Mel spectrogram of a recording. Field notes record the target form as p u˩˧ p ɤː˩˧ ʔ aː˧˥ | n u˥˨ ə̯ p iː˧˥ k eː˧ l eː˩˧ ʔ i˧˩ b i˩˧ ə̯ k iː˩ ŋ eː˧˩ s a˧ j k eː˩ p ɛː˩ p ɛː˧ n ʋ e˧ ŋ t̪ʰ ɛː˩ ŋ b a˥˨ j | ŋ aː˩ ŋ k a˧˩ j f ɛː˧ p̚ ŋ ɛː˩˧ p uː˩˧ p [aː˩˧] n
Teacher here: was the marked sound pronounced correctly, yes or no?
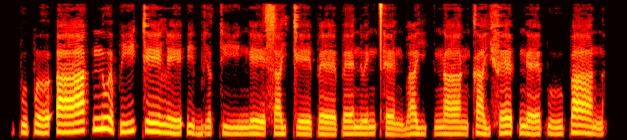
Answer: no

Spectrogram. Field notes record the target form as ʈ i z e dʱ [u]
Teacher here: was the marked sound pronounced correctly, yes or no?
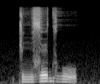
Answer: yes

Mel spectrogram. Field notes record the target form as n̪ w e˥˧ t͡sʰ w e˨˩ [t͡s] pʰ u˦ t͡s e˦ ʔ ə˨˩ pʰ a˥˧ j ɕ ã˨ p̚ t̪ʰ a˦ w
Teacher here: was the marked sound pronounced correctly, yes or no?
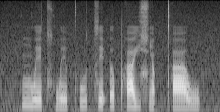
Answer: no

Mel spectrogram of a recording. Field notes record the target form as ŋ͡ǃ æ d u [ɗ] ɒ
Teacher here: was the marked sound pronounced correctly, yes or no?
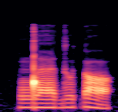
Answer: yes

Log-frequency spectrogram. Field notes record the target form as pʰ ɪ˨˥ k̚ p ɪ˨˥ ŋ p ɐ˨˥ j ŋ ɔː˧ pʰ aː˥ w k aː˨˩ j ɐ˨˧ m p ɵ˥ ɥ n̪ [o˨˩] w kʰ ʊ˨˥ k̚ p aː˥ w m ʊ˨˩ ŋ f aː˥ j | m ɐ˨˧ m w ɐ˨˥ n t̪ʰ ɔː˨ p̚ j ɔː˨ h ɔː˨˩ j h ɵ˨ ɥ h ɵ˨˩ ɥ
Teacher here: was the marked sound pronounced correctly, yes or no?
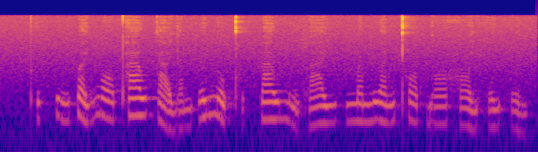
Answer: yes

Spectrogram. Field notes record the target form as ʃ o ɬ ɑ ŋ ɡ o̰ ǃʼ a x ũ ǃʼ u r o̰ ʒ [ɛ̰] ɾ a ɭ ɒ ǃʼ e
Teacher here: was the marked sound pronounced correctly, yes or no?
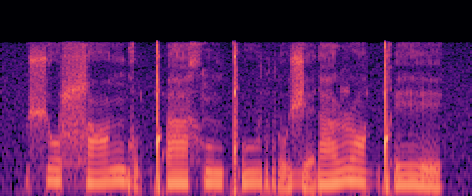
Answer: yes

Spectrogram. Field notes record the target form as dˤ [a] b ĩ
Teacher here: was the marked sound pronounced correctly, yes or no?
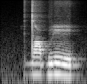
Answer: yes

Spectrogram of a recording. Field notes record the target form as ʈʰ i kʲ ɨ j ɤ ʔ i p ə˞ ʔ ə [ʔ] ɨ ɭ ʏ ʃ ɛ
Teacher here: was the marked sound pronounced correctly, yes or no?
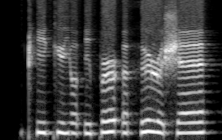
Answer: no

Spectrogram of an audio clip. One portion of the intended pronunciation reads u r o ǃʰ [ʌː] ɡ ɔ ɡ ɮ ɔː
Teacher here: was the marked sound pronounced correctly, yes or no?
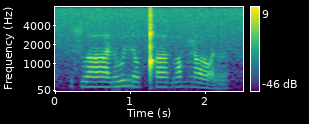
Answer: yes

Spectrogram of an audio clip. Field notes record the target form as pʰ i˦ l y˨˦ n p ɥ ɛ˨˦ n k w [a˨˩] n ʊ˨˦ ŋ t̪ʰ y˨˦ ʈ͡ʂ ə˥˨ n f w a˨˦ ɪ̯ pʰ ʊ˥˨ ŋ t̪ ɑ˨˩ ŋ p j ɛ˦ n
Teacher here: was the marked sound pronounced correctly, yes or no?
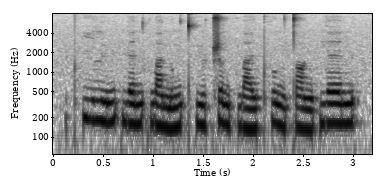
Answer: yes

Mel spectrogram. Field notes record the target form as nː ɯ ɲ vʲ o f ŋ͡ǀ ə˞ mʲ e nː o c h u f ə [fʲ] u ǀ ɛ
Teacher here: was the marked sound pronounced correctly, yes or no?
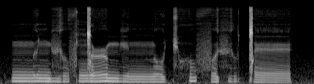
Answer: yes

